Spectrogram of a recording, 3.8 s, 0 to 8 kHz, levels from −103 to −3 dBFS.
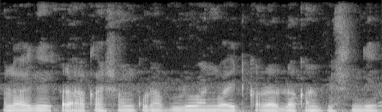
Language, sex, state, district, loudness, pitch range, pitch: Telugu, male, Andhra Pradesh, Sri Satya Sai, -19 LUFS, 110-120 Hz, 115 Hz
